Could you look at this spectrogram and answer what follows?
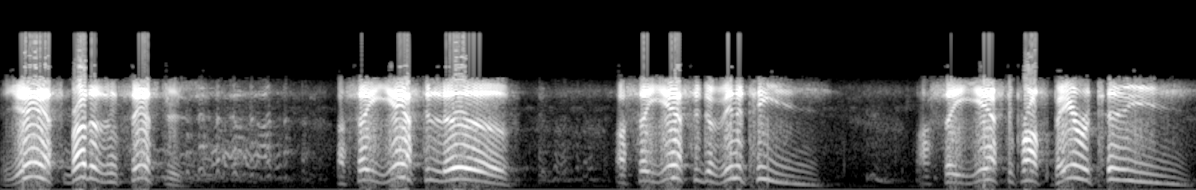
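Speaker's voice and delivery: booming high Southern preacher voice, slow and drawn out; Southern preacher accent. Pretend. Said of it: "You gotta say it in a southern accent".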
